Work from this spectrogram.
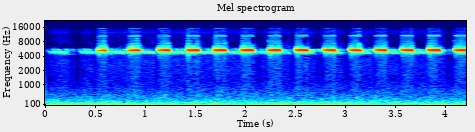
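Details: Male cricket at its nest calling a female: after a half-second lead-in, a steady run of about fourteen short, high, shrill chirps, roughly three or four per second, with a faint low rumble beneath.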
